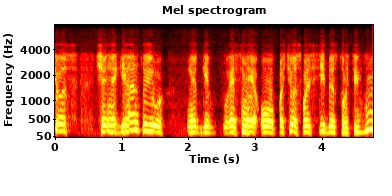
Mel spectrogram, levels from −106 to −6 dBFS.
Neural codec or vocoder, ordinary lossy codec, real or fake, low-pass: codec, 16 kHz, 16 kbps, FunCodec, trained on Chinese and English, 50 frames a second; MP3, 64 kbps; fake; 7.2 kHz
